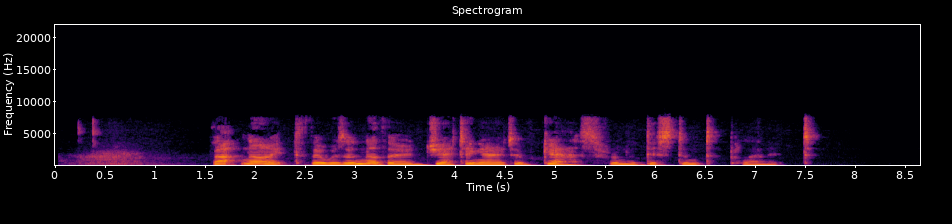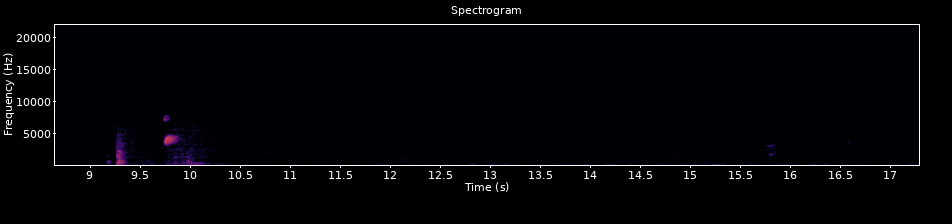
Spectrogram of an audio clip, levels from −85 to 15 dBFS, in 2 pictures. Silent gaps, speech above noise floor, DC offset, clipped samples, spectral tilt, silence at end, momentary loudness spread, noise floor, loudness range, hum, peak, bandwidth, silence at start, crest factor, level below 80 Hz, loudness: none; 63 dB; under 0.1%; under 0.1%; -6 dB/octave; 7.45 s; 21 LU; -79 dBFS; 14 LU; none; -2 dBFS; 8 kHz; 0.2 s; 20 dB; -60 dBFS; -17 LUFS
